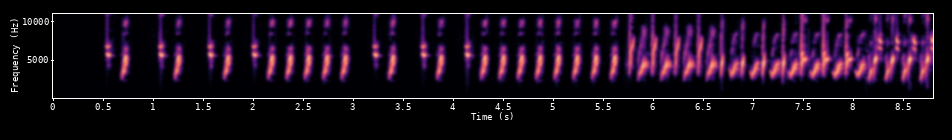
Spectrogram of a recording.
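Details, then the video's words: A goldfinch sings high, thin, downslurred notes, spaced at first, then quickening into a dense, tumbling twitter, with no other sounds. "Song of the Goldfinch"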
